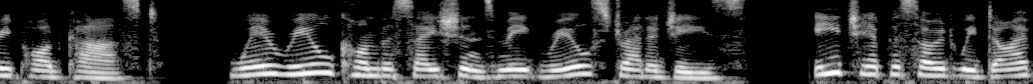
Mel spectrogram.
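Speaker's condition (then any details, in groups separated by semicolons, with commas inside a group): No condition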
